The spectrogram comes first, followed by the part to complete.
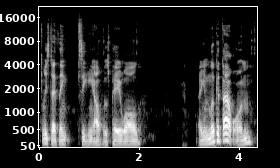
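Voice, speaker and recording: A young man with a lowish voice livestreams at a normal speed, reacting animatedly to what he sees on screen. He talks in slang, swears, and tends to repeat his phrases.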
